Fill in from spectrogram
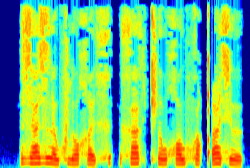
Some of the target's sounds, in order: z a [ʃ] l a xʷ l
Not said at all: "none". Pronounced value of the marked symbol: z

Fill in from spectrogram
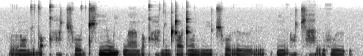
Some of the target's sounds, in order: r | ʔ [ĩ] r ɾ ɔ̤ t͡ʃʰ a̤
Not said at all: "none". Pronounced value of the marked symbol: ĩ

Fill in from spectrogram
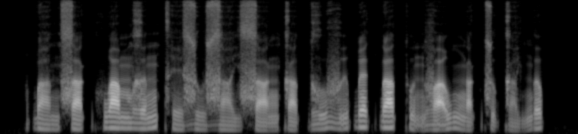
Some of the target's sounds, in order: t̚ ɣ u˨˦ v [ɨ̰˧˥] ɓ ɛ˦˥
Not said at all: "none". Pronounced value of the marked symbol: ɨ̰˧˥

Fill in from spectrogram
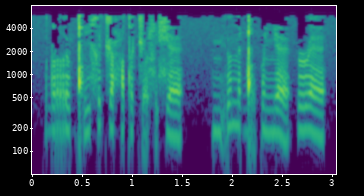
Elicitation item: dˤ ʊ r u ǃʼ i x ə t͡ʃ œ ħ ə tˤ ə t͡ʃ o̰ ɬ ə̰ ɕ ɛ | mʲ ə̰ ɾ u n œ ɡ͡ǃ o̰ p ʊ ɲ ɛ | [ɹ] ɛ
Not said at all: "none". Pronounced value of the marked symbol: ɹ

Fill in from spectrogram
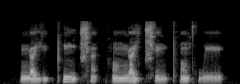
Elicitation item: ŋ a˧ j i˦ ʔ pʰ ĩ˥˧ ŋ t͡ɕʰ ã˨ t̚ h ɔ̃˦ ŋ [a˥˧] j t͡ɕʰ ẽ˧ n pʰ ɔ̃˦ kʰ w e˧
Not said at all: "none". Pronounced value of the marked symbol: a˥˧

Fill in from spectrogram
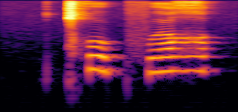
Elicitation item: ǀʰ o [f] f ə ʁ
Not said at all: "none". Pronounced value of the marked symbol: p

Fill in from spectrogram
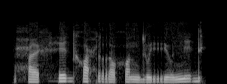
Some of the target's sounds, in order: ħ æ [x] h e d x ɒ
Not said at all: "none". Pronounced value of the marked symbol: x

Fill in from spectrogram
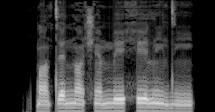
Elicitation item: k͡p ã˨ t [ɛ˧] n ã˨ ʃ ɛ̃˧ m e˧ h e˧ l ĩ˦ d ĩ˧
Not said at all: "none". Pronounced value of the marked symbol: ɛ˧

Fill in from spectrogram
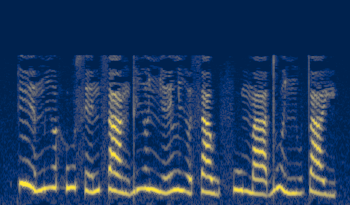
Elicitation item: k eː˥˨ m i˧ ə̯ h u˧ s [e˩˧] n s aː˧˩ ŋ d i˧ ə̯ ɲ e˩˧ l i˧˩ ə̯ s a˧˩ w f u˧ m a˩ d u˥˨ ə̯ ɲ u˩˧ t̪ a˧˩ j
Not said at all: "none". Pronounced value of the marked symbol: e˩˧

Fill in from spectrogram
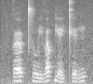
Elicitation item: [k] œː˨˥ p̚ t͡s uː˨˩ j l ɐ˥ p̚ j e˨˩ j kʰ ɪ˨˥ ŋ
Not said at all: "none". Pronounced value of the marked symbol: k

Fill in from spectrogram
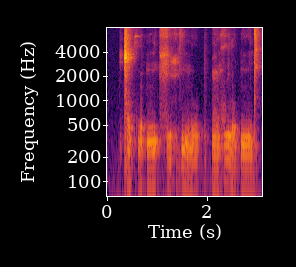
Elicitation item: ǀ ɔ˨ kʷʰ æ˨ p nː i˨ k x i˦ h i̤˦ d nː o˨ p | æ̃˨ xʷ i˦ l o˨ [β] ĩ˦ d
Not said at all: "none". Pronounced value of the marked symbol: p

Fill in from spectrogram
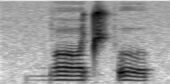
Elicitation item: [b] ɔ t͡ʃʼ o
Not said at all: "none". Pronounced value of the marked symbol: b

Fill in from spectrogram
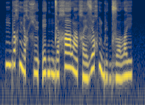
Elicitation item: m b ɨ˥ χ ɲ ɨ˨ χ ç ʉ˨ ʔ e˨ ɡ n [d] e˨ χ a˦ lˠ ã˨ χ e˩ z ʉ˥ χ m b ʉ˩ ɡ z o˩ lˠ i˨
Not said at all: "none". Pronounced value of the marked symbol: d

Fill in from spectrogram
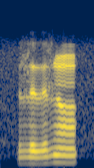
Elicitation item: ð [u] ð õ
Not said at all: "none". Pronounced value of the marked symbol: ɯ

